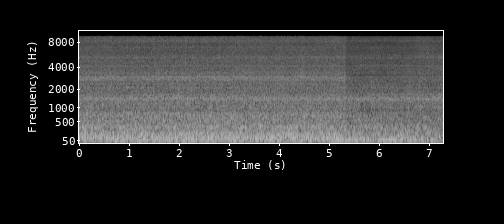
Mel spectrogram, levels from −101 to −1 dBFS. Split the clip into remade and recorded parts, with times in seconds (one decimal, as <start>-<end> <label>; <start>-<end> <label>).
0.0-0.9 remade; 0.9-2.8 recorded; 2.8-7.3 remade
